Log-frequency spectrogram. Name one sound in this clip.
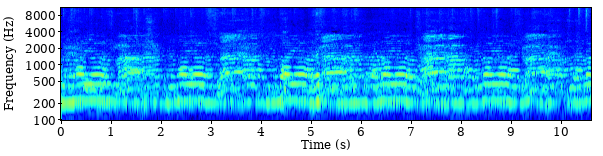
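A man chants a steady, repeating prayer in a rhythmic singsong voice.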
